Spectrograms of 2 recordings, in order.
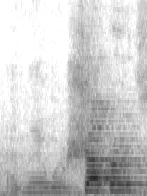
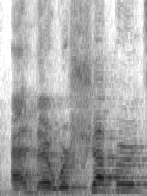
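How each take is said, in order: First: "and there were" tossed away softly before "shepherds"; underplayed pickup. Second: "and there were" said out firmly, leading into "shepherds"; pickup brought out. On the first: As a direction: swallow "and there were", sound only "shepherds". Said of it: "it's not". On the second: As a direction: bring out "and" on the way to "shepherds". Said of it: "bring it out". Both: Shown as a demonstration.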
